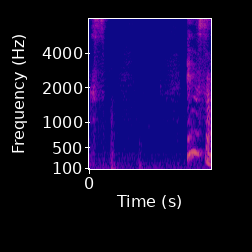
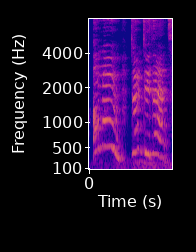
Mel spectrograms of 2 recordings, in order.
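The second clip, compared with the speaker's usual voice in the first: high, loud pleading cry; begging; 13 semitones higher, 9 dB louder than usual. A narrator's reading. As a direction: beg him desperately not to do it. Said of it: "I begged".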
